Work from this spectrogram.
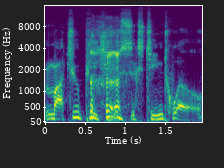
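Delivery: very loud, booming, swooping TV narrator voice. Listing places and dates like a documentary, Ancient Aliens narrator voice. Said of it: "if you say it with that voice".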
